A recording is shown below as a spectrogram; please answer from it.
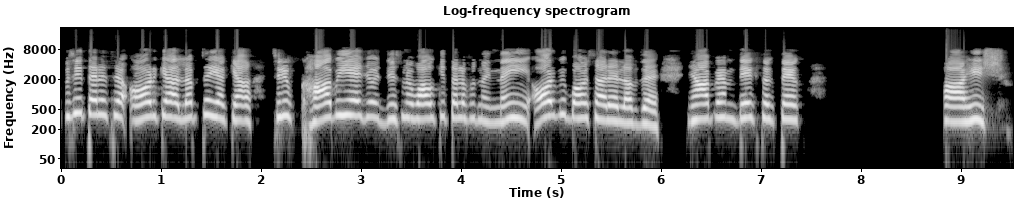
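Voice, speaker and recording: A woman's voice: very high-pitched, fairly even intonation, brisk, few pauses, dry recording, muffled recording. A woman teaching a grammar lesson, who keeps asking the class questions and then answers them herself. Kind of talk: grammar lesson explained at a board.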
